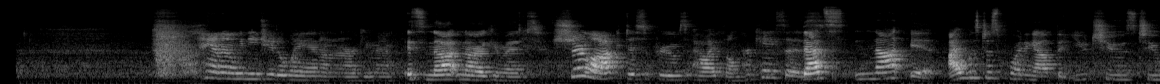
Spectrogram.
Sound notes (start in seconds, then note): 0.1 sigh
